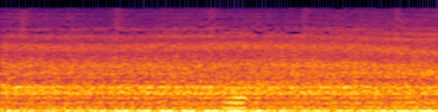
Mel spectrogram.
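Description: Heavy demolition excavators running steadily: a continuous low diesel-engine rumble with a faint steady hum above it.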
